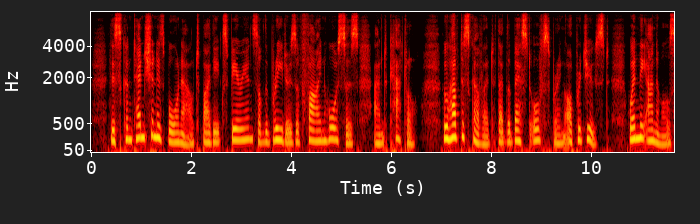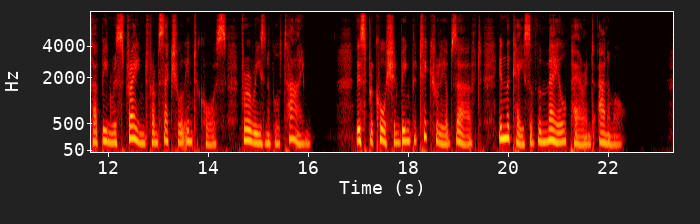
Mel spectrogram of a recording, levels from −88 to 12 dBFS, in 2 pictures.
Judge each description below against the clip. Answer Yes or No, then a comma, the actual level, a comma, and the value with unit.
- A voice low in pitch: No, medium, 170 Hz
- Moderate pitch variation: Yes, average, 5.0 semitones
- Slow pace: Yes, slow, 130 wpm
